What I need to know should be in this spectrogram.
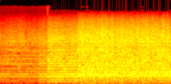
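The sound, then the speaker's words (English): A fighter plane engine drones during an aerial dogfight against a Japanese fighter. The steady harmonic hum grows louder in two distinct steps and then holds at a strong level. “Jim sees that he's in trouble and quickly steers his plane towards him, aiming his guns at the Japanese fighter.”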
